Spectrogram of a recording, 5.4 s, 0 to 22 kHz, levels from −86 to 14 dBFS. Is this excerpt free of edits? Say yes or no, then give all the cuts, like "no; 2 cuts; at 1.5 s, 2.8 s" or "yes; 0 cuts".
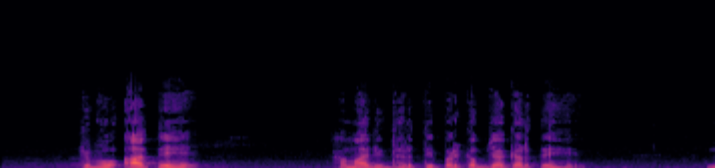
yes; 0 cuts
